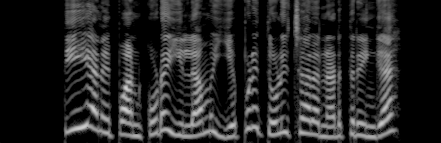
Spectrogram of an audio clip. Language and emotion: Tamil, angry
